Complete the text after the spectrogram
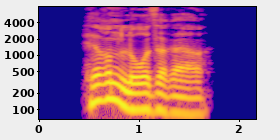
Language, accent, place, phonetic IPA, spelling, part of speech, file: German, Germany, Berlin, [ˈhɪʁnˌloːzəʁɐ], hirnloserer, adjective, De-hirnloserer.ogg
- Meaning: inflection of hirnlos: 1. strong/mixed nominative masculine singular comparative degree 2. strong genitive/dative feminine singular comparative degree 3. strong genitive plural comparative degree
